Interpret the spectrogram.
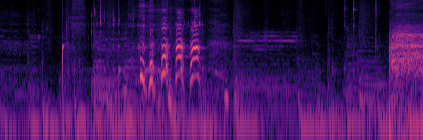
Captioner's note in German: Lachen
